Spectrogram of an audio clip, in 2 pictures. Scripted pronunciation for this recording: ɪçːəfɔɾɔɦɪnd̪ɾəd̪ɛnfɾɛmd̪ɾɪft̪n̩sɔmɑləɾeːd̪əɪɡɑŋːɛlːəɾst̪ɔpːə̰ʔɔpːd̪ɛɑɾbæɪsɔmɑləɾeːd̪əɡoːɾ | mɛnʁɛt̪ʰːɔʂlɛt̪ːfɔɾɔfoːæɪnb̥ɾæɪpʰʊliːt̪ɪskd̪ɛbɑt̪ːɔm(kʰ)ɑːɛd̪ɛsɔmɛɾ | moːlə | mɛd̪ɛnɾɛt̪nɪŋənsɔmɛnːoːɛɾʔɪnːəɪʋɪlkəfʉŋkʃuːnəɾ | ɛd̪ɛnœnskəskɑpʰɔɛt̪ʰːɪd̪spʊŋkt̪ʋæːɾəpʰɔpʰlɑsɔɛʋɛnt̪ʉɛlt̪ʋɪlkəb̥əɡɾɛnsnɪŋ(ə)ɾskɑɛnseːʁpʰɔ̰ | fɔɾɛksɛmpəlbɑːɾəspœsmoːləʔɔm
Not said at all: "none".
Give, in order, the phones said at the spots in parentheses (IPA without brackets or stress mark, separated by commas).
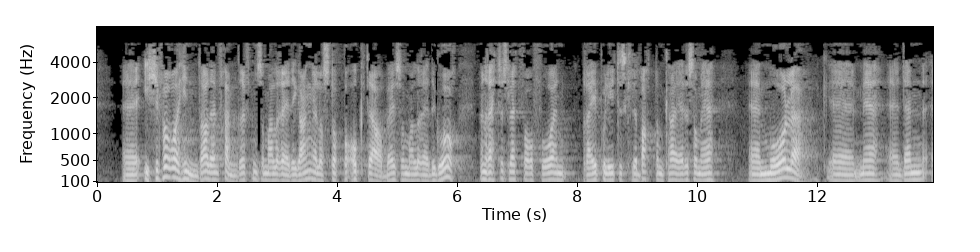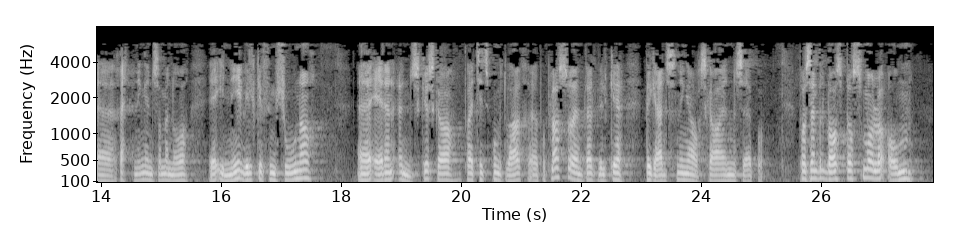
kʰ, ə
